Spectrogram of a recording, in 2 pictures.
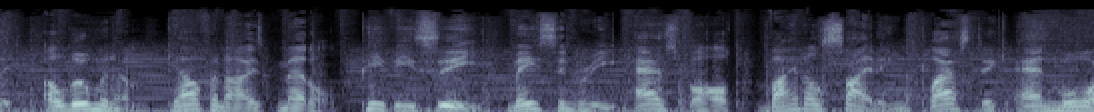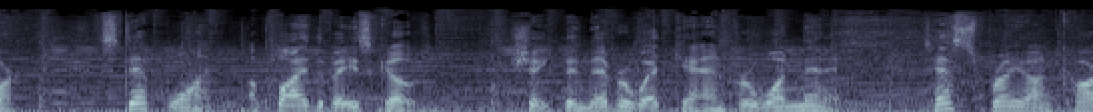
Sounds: Speech, Music

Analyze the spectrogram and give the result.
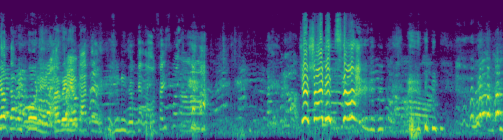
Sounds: Speech, chortle

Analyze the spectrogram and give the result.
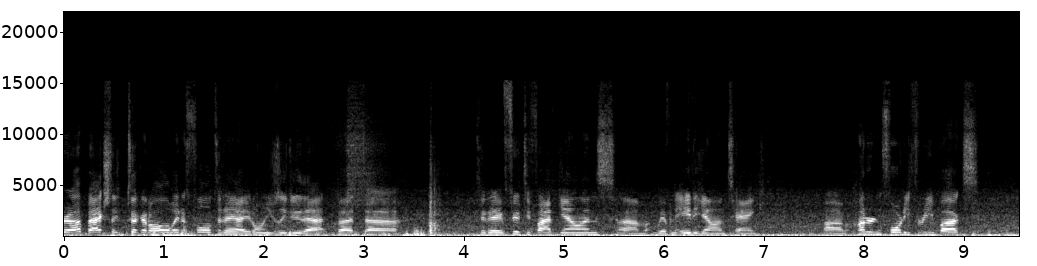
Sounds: outside, urban or man-made, Vehicle, Speech

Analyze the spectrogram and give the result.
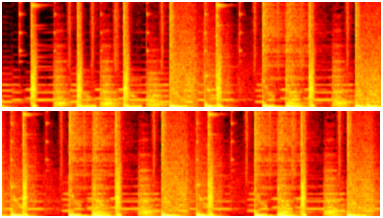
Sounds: Music

